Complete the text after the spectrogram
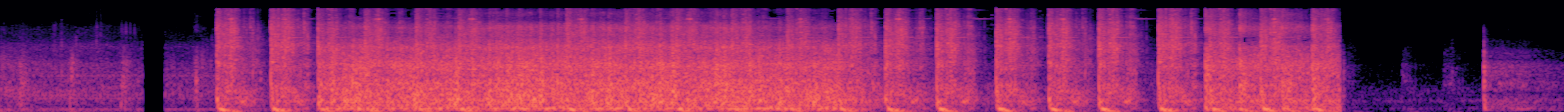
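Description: A rifle fires in rapid shots.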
